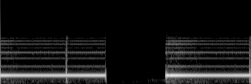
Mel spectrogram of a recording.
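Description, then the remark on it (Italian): A steady, buzzing telephone ringing tone of an outgoing call from Florence to a mayor's office, sounding in two long pulses separated by a short silence, loud with no voices. “Andiamo al telefono, sentiamo,”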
